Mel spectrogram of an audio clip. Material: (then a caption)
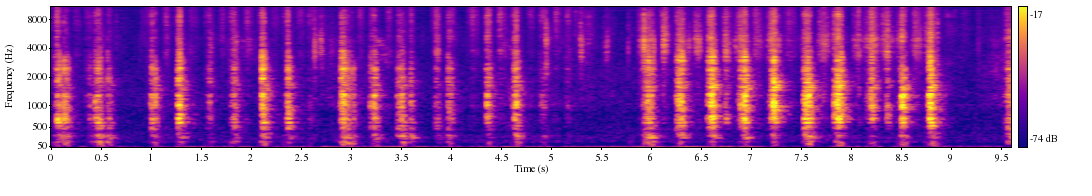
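Waxed paper. A wooden stylus scratches the black wax coating off near the bottom edge of a flat scratch-art card of black wax-coated paper while fingertips hold the sheet. The result is a quick, uneven series of short, dry rasping strokes with a bright papery edge, each dying away almost at once, with a brief quieter stretch midway before the strokes return louder.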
